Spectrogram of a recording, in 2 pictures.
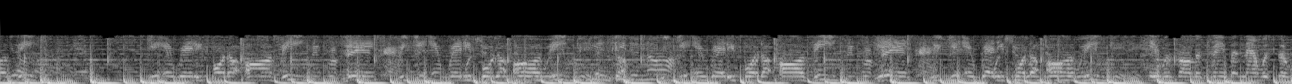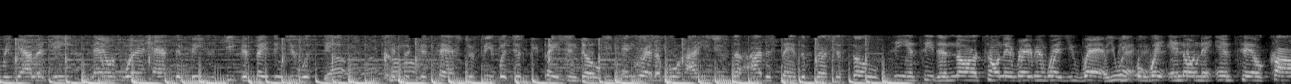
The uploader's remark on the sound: TNTSuperfantastic Conference Call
